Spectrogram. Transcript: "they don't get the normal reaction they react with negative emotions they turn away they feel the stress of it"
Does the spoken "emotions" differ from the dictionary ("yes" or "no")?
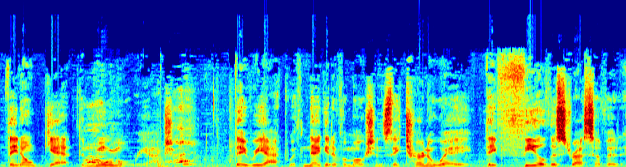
no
